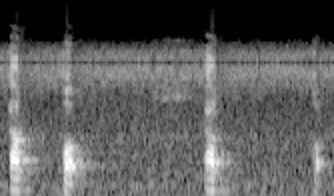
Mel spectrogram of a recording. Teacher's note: خرجت من اقصى اللسان مع الايه مع اقصى الحلق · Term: القاف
